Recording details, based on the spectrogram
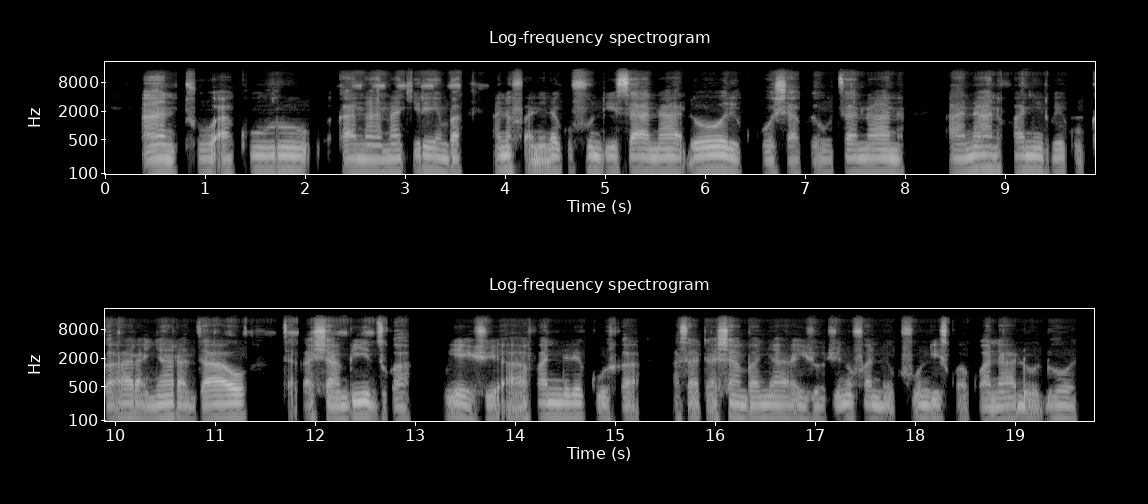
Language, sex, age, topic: Ndau, female, 25-35, health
